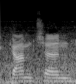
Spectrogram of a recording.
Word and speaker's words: Gamcheon: what you're looking for, which fortunately in Korean is always what it's written in English for English letters. So Gamcheon is how you say it in Korean too. So if you just say Gamcheon or wherever it is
